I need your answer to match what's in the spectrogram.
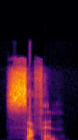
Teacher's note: Take soften. The T in there, completely silent.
